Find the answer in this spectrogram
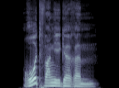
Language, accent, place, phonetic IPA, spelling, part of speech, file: German, Germany, Berlin, [ˈʁoːtˌvaŋɪɡəʁəm], rotwangigerem, adjective, De-rotwangigerem.ogg
- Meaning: strong dative masculine/neuter singular comparative degree of rotwangig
